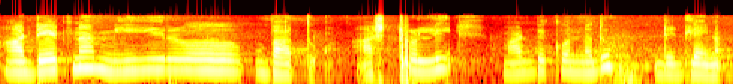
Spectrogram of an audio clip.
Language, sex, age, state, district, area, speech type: Kannada, female, 18-30, Karnataka, Tumkur, urban, spontaneous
